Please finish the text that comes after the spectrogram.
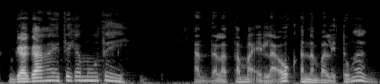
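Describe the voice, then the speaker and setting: A man's voice: mid-range voice, big pitch swings, fairly quick, a little hiss or hum, lightly acted. A man playing a lovestruck young son. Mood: pleading. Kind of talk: radio drama acting.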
